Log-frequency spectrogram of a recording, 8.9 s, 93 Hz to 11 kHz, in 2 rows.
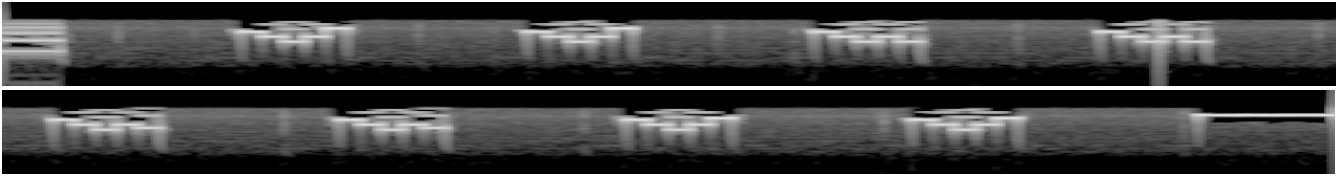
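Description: Five-tone selective call (ZVEI), heard as quick runs of five tones, tones of about 70 ms. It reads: 85250 85250 85252 85252 85253 85253 85259 85259
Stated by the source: ZVEI five-tone selective call 85358 received on an SDR.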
